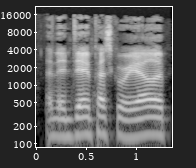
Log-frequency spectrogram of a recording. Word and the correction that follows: Pasquariello: Penn State, or Pasquarello, I think we've now established his name is. We've been saying it wrong all year, I think, Lachie.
